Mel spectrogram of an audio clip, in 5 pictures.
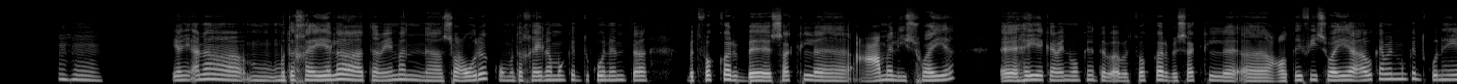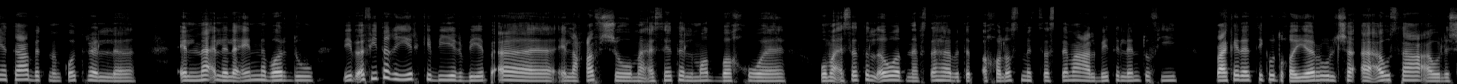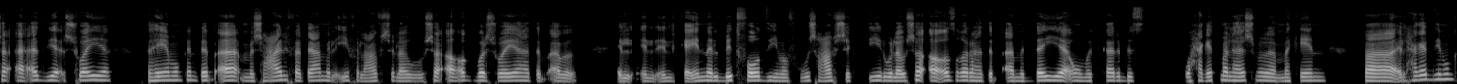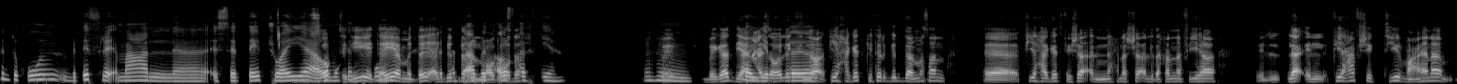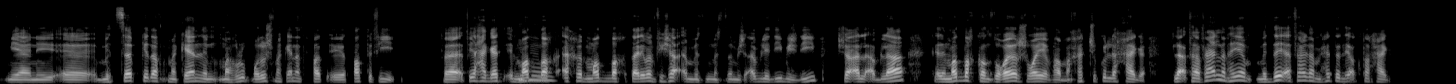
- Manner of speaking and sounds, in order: tapping
- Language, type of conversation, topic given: Arabic, advice, هل أشتري بيت كبير ولا أكمل في سكن إيجار مرن؟
- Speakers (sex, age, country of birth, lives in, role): female, 35-39, Egypt, Egypt, advisor; male, 35-39, Egypt, Egypt, user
